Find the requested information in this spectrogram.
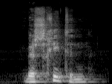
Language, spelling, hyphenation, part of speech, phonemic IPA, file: Dutch, beschieten, be‧schie‧ten, verb, /bəˈsxitə(n)/, Nl-beschieten.ogg
- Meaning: 1. to shoot at, to fire at 2. to cover with planks 3. to cover, to stretch out (over) 4. to make progress with; to benefit or thrive from; to suffice 5. to nap, to doze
